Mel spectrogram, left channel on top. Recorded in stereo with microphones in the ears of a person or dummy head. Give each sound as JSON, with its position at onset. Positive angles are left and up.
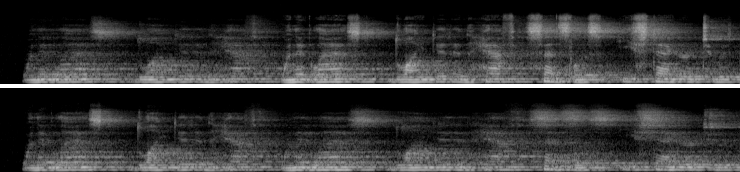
{"t": 0.2, "sound": "a man speaking", "side_deg": -85, "distance_m": 2.0}
{"t": 2.8, "sound": "a man speaking", "side_deg": 50, "distance_m": 0.9}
